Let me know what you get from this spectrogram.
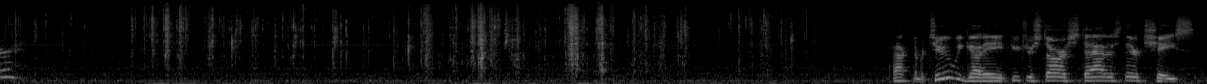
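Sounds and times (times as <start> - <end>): wrapper tearing and crinkling: 0.0 - 8.3.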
